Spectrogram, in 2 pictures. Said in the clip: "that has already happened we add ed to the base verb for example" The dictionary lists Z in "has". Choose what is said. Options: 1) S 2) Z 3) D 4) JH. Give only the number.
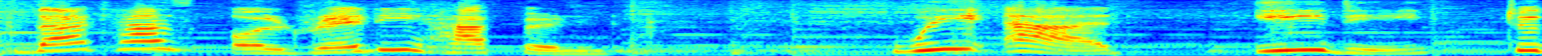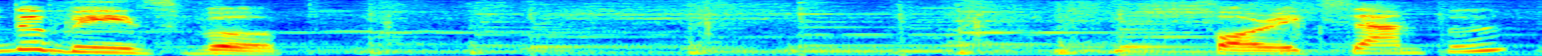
2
